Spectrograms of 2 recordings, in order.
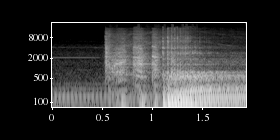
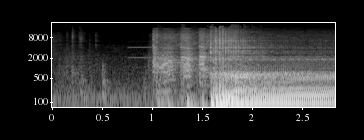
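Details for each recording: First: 1996 Honda Civic CX with D-series engine, before replacing its worn eBay exhaust. It catches and settles into a loud, deep, booming drone, described as one of the worst-sounding Civics heard. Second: Normal exhaust note on a 1996 Honda Civic CX after fitting a replacement eBay exhaust with the rear silencer kept: the engine starts and drones deep and even with no puffing. Much better than before, though it rattles slightly.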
